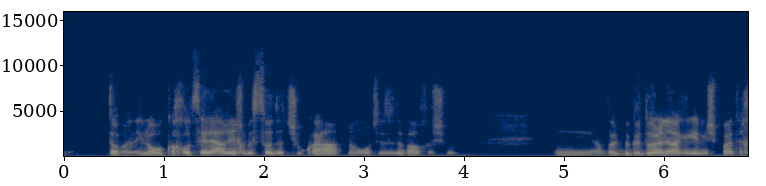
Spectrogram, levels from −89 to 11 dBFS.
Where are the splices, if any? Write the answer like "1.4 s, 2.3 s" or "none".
none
